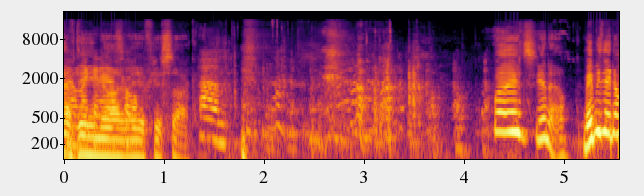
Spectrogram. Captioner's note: audience laughs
